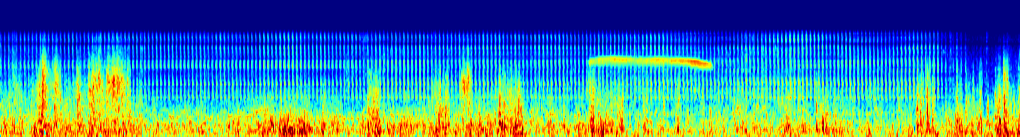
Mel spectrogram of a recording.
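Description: Steady wind buffeting the microphone, with choppy water slapping around a small boat and a few splashes. About six seconds in, a high, steady whistle-like tone sounds for about a second and dips slightly in pitch at its end.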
